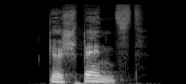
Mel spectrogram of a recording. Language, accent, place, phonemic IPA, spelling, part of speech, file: German, Germany, Berlin, /ɡəˈʃpɛnst/, Gespenst, noun, De-Gespenst.ogg
- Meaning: ghost, spectre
